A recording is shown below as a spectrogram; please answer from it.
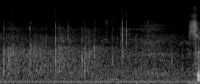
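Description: Faint, even background noise of an indoor sports hall with spectators, over a steady low electrical hum, with a few light ticks.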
